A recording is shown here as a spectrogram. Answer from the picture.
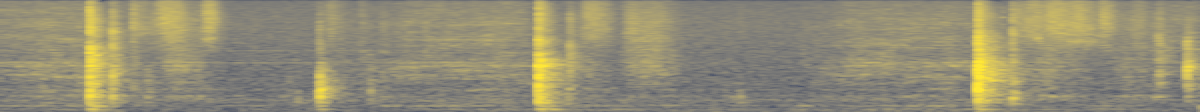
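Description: Bone folder scoring cardstock along the grooves of a plastic scoring board: about six sharp clicks and taps, roughly a second apart, as the tip is set into grooves, with faint scraping strokes between them.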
